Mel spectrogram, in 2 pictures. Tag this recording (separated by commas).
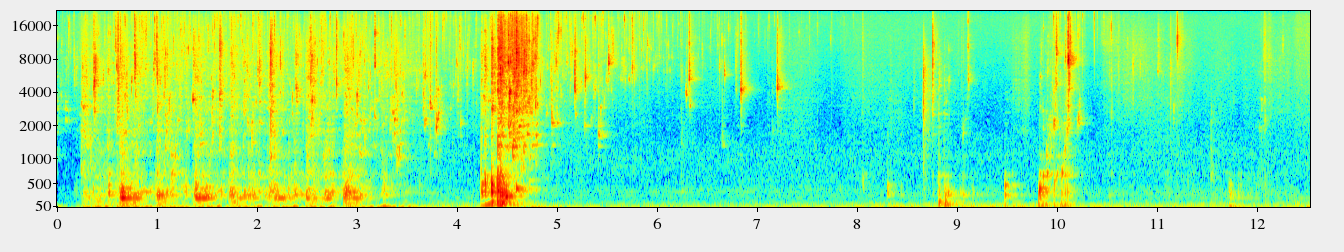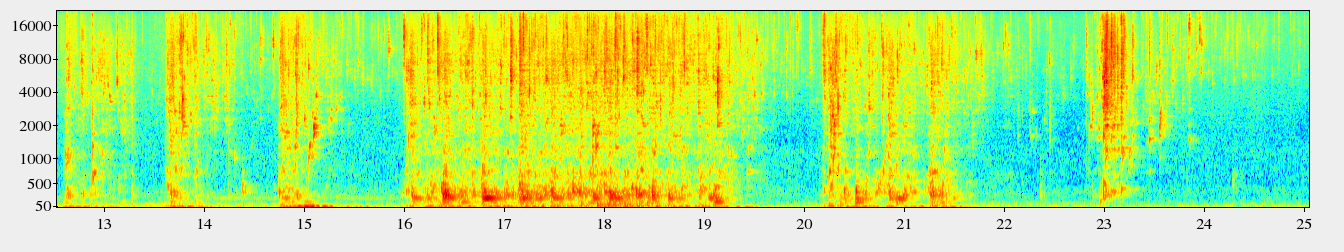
Gurgling, Water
